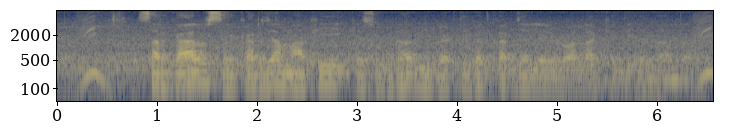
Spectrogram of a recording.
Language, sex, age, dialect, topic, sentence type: Bhojpuri, male, 18-24, Southern / Standard, banking, statement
